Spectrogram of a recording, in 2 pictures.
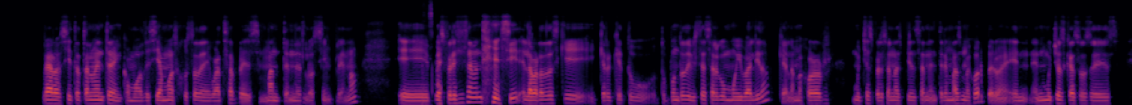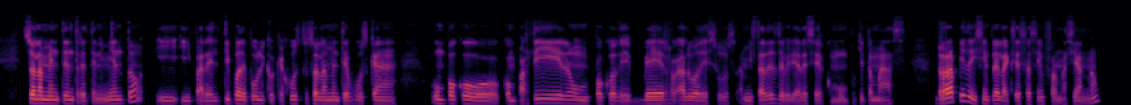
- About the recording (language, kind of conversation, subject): Spanish, podcast, ¿Qué te frena al usar nuevas herramientas digitales?
- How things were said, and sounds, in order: chuckle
